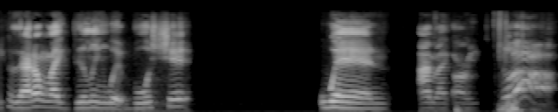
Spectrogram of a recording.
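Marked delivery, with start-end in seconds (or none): 5.1-5.5 real startle. Real, not acted. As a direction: caught off guard by a bug. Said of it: "huge fucking mosquito that landed on me".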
